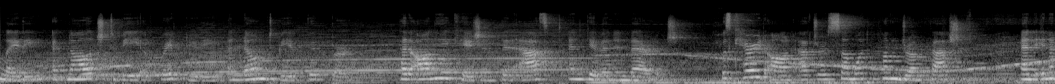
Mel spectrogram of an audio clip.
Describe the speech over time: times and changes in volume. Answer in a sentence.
The talking can be heard from 0.0 to 10.5 s, at a steady volume.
